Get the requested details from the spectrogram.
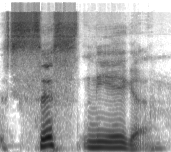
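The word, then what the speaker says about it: Sisniega: Cisniega.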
